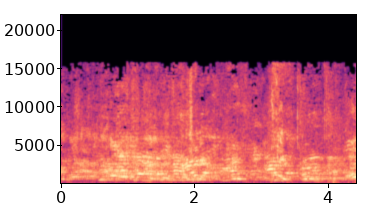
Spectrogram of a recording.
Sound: crowd yelling

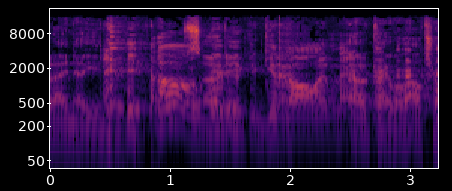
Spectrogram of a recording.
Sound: laugh

